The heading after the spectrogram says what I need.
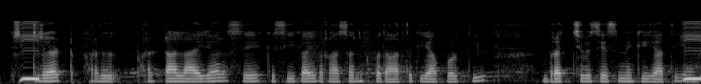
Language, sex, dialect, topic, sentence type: Hindi, male, Kanauji Braj Bhasha, agriculture, statement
